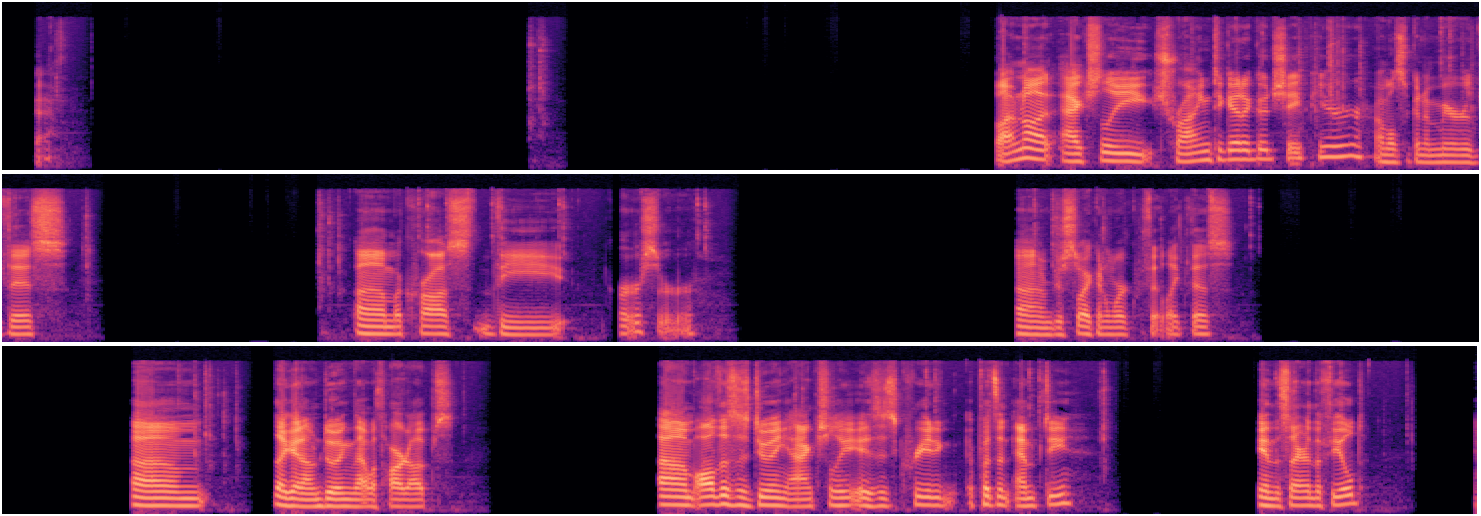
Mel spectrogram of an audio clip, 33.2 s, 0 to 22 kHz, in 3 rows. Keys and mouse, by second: 0.7 Tab, 1.0 middle click, 1.6 g, 2.3 g, 3.1 shift+middle click, 3.4 shift+middle click, 3.9 ctrl+r, 5.9 g, 6.6 3, 7.3 middle click, 7.6 e, 8.9 middle click, 9.2 shift+middle click, 9.6 Tab, 10.0 alt+x, 11.1 shift+s, 12.3 alt+x, 13.4 alt+x, 14.2 click, 14.7 click, 15.2 click, 16.3 click, 17.2 Tab, 17.6 z, 18.0 1, 18.4 click, 19.0 z, 19.5 g, 20.5 Tab, 21.2 ctrl+s, 21.5 alt+x, 23.2 shift+middle click, 23.7 alt+x, 26.7 ctrl+s, 28.2 ctrl+s, 29.1 click, 29.8 click, 30.4 g, 31.3 click, 31.8 g, 32.7 g.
